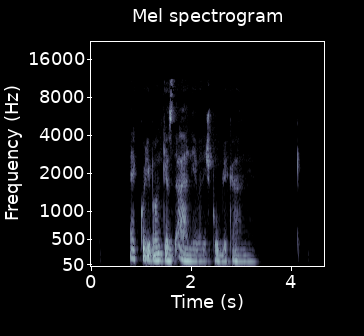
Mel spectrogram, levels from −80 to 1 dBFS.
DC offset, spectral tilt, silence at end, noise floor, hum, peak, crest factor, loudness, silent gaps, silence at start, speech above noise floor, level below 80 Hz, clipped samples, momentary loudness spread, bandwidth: under 0.1%; -5.5 dB/octave; 1.4 s; under -90 dBFS; none; -10 dBFS; 20 dB; -28 LUFS; none; 0.75 s; over 62 dB; -62 dBFS; under 0.1%; 18 LU; 11.5 kHz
